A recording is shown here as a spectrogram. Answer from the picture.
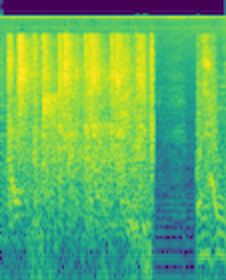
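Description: Hand clapping from a small gathering, a dense patter of claps that cuts off abruptly about one and a half seconds in.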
